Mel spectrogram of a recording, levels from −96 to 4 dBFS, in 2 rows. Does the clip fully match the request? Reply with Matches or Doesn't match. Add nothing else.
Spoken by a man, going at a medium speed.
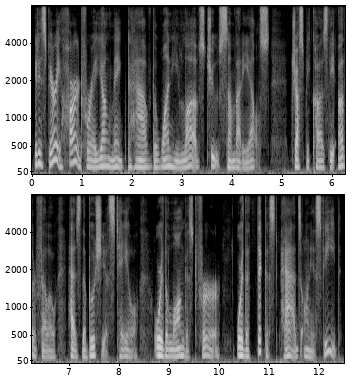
Doesn't match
